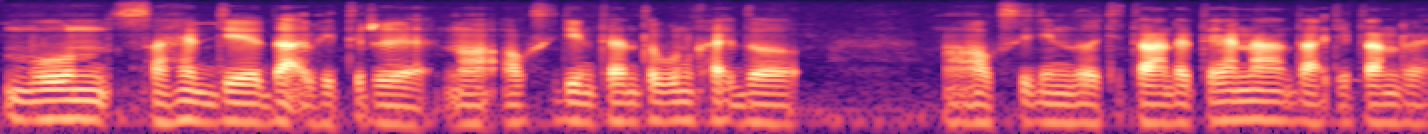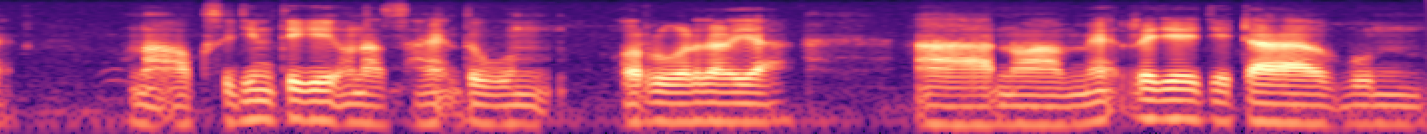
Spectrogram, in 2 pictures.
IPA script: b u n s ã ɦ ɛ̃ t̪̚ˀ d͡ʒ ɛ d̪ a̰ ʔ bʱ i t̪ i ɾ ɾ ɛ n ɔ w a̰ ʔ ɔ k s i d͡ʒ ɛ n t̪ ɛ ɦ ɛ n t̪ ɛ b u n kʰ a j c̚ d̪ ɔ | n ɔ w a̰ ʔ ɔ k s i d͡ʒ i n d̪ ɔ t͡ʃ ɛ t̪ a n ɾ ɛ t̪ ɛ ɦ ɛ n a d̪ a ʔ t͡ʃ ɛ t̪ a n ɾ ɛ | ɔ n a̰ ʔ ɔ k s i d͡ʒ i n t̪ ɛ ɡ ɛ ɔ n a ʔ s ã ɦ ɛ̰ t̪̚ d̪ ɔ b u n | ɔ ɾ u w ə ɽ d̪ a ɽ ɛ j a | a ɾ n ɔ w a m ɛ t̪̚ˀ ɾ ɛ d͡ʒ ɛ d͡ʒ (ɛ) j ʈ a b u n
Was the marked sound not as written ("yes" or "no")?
no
